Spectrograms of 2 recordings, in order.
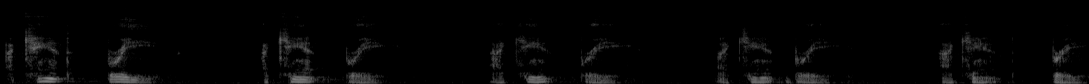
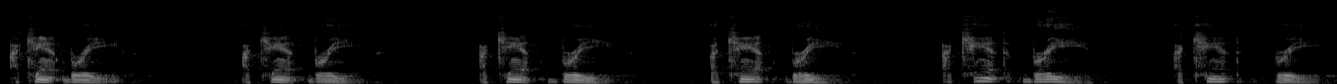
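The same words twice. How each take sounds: First: Breathy whisper dying away to nothing; fading whisper. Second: Slow, soft, strained repetition, each line sinking; quiet dying plea. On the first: Preacher letting Garner's plea fade out, whispered. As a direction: whisper as if the last air is gone. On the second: Preacher echoing Eric Garner held down, slow and soft. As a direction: let the breath run out of each plea. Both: Retold or imitated.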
